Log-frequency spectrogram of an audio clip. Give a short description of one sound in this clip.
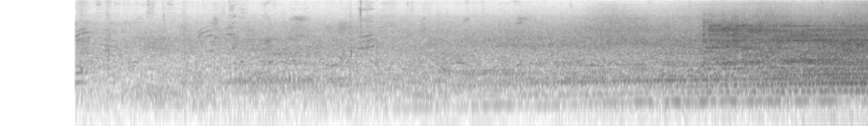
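Racing karts with small engines buzz closer and grow louder.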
